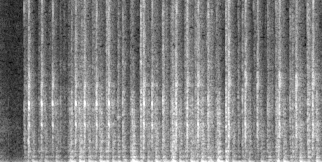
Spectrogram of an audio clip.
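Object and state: Manual typewriter being typed on.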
